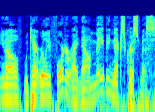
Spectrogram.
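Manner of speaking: ordinary talk, nothing marked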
